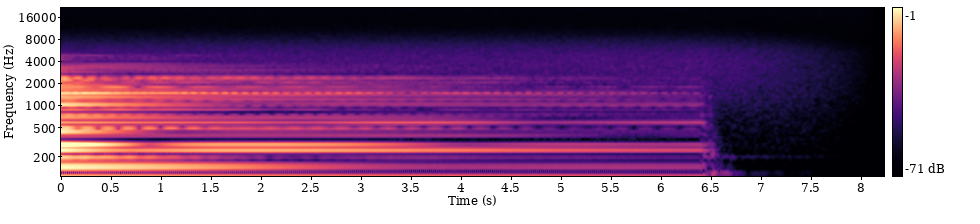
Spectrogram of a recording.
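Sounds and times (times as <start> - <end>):
Americana studio grand piano playing: 0.0 - 6.4.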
